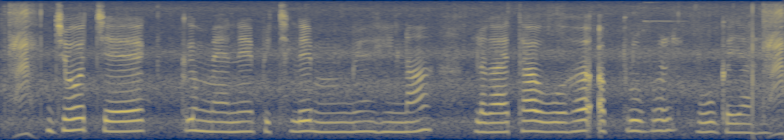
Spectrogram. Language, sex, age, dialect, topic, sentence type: Hindi, female, 25-30, Garhwali, banking, statement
